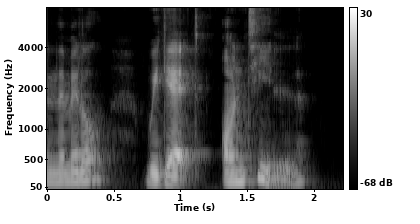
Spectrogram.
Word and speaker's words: ont-ils: the middle, we get ont-ils. So the t on the end of on is pronounced here because the next word starts with a vowel.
